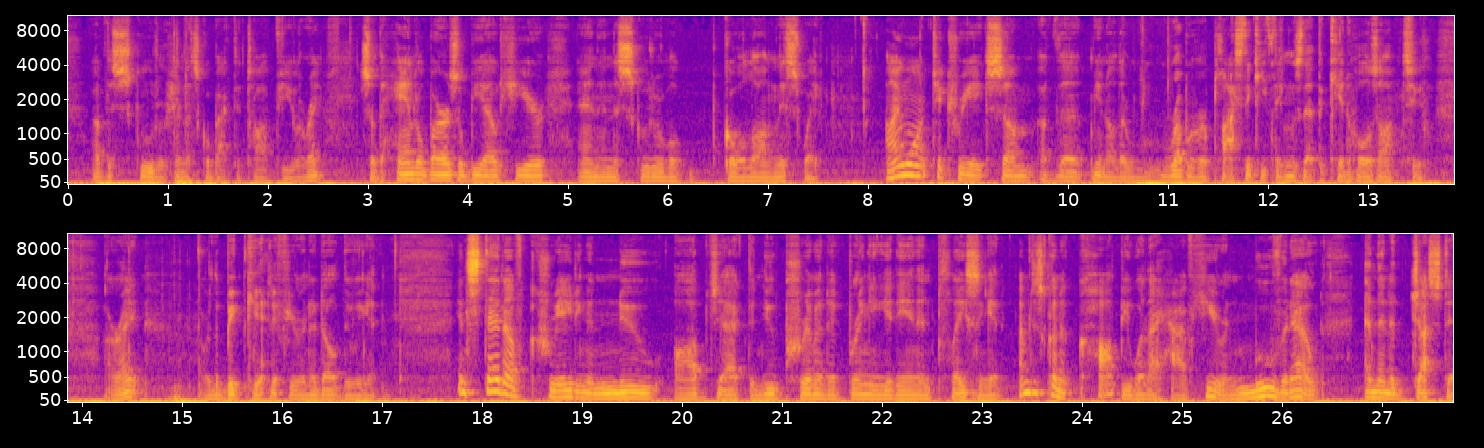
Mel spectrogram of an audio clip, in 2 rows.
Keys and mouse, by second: 1.0 KP_7, 14.5-17.2 middle drag.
